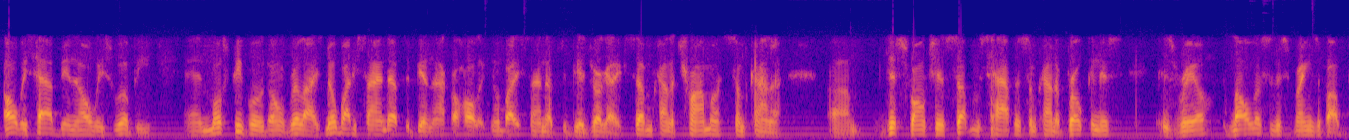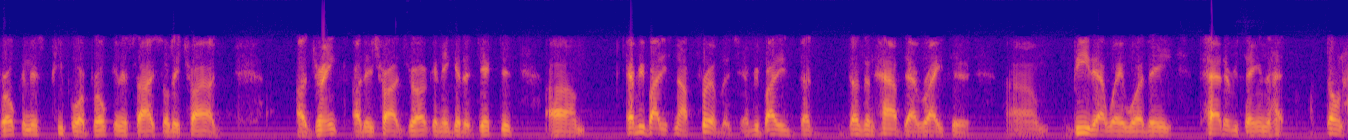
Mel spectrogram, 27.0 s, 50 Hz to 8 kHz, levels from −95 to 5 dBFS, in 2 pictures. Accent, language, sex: American, English, male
